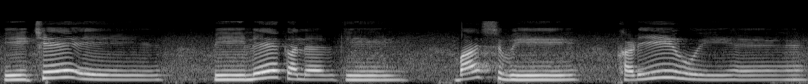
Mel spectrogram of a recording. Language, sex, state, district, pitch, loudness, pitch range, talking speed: Hindi, female, Rajasthan, Jaipur, 215 Hz, -16 LUFS, 215-245 Hz, 75 wpm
